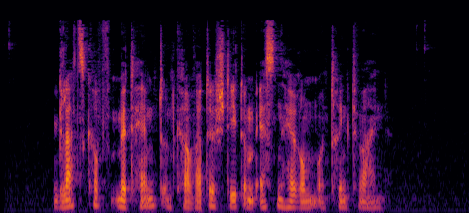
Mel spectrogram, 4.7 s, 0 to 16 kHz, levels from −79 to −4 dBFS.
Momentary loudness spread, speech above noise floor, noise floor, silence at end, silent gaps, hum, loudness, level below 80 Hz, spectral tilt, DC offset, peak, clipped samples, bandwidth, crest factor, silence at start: 10 LU; 33 dB; -62 dBFS; 0.85 s; none; none; -28 LUFS; -62 dBFS; -2.5 dB/octave; under 0.1%; -4 dBFS; under 0.1%; 11.5 kHz; 28 dB; 0.55 s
